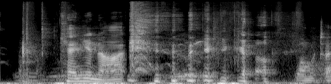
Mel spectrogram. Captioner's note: laughs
